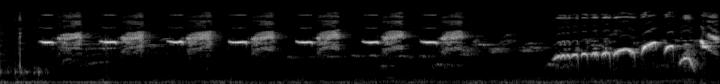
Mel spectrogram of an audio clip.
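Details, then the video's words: Medan white-rumped shama singing insistently with sharp 'shots': a crisp two-part whistled phrase repeated seven times at an even pace, followed by quick rising and falling whistled slurs. "murai batu Medan, super ngotot keluarin semua tembakan tajam?!!"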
